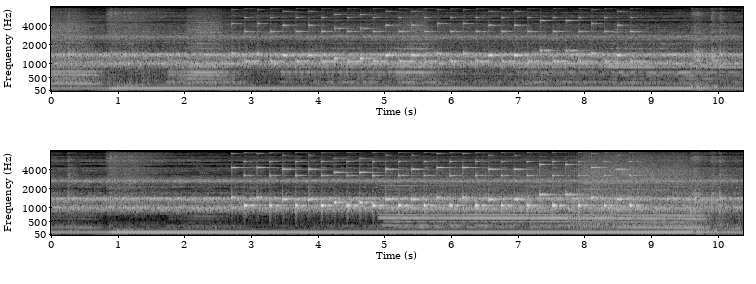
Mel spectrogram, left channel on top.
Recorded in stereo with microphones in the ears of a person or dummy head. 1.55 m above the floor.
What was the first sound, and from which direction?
A machine running, 40° right (ahead or behind).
